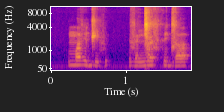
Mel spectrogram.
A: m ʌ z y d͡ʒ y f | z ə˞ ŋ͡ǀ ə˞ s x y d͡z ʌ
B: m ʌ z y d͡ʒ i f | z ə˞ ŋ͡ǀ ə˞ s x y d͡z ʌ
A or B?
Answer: B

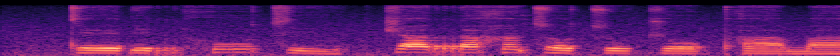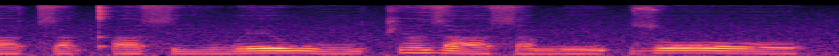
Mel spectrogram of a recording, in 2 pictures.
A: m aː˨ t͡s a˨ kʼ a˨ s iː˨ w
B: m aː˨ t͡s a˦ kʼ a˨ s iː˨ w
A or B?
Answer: A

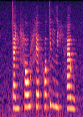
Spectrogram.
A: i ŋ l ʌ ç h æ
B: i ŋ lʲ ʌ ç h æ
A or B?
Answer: B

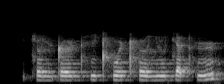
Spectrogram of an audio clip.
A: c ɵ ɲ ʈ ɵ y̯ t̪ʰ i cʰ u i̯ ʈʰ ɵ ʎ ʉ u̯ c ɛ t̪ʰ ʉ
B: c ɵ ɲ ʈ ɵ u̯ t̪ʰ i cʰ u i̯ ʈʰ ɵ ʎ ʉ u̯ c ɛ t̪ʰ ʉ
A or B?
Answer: A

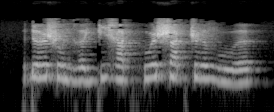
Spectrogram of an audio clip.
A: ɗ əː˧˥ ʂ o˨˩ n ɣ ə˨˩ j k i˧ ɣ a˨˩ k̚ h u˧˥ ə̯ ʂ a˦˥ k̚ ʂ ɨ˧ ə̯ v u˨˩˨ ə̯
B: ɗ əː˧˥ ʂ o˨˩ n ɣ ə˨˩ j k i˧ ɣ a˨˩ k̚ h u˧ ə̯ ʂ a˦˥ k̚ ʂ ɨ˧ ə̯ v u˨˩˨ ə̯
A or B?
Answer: A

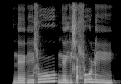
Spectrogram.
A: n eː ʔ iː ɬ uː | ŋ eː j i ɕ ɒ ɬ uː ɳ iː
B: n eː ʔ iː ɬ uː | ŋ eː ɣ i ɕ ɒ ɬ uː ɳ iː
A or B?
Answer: A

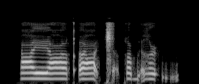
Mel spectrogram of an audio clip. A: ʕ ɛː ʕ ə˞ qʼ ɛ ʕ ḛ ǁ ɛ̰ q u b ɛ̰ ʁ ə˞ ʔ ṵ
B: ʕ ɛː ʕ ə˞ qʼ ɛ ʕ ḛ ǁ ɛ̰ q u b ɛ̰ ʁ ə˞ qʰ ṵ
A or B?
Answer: A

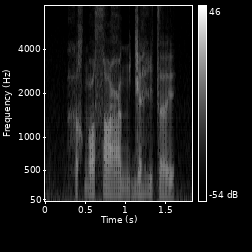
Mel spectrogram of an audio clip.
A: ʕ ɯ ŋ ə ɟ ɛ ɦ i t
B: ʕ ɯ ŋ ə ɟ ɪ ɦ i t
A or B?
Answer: A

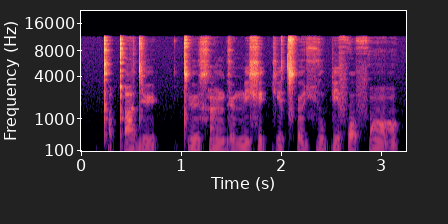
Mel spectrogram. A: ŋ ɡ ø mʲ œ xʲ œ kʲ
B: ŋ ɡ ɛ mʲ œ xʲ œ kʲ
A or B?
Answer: A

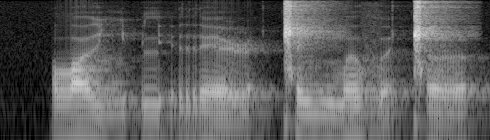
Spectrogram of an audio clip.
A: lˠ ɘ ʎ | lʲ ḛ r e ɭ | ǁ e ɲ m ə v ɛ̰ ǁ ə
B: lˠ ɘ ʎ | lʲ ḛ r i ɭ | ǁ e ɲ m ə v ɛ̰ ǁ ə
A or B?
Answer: A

